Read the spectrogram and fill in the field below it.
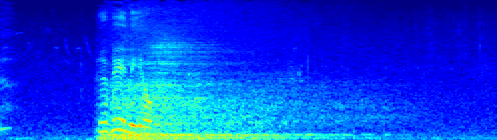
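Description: A magic spell crackles and shimmers with a sparkling whoosh that slowly fades.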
